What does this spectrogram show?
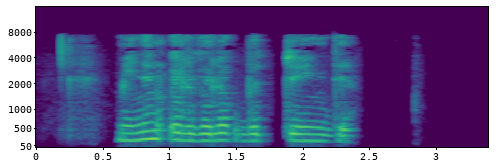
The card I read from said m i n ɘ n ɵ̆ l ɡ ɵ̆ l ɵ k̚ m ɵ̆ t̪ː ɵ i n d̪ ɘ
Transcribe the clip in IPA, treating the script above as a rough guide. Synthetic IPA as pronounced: m i n ɘ ŋ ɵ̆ l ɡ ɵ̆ l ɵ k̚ b ɵ̆ t̪ː ɵ i n d̪ ɘ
